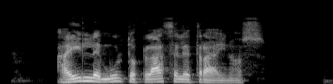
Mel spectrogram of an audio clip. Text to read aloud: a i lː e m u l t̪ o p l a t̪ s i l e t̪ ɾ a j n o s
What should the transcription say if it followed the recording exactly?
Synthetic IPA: a i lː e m u l t̪ o p l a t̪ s e l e t̪ ɾ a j n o s

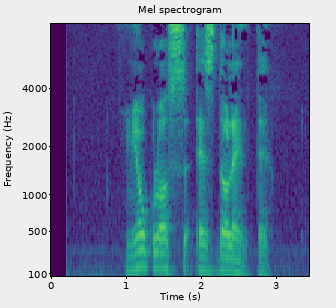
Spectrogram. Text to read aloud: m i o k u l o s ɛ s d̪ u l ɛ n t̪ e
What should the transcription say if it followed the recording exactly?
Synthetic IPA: m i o k u l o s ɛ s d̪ o l ɛ n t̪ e

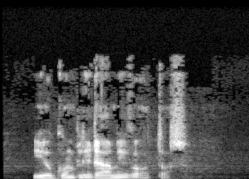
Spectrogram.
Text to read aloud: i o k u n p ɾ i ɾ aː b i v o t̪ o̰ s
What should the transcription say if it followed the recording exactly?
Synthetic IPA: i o k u m p l i ɾ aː m i v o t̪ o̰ s

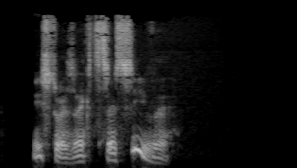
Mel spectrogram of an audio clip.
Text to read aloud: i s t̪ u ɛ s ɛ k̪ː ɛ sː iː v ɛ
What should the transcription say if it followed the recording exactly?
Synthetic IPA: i s t̪ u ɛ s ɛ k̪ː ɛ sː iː v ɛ

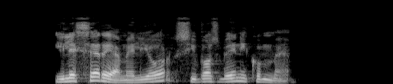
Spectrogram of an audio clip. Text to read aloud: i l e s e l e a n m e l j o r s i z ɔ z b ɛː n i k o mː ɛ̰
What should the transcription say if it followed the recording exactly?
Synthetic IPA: i l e s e ɾ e a m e l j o r s i v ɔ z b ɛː n i k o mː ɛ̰

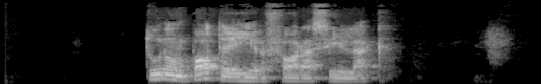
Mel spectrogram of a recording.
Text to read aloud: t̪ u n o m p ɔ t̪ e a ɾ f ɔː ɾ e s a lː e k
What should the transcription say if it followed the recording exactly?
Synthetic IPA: t̪ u n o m p ɔ t̪ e i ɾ f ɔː ɾ a s i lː a k

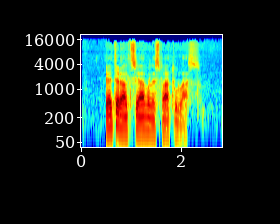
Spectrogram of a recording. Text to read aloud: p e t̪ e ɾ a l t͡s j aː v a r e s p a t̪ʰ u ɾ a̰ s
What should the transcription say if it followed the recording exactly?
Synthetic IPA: p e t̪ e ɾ a l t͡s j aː v a l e s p a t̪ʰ u l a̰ s

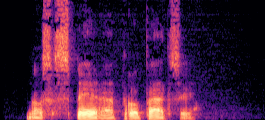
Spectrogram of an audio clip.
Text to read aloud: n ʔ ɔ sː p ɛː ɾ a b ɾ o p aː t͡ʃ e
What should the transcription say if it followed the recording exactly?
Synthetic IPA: n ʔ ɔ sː p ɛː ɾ a p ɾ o p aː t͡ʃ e

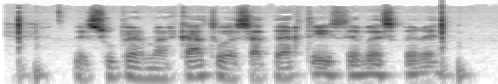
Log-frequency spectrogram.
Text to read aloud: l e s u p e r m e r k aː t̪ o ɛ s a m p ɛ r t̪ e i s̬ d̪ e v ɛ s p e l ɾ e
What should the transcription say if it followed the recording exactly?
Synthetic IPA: l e s u p e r m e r k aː t̪ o ɛ s a p ɛ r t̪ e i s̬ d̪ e v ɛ s p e ɾ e

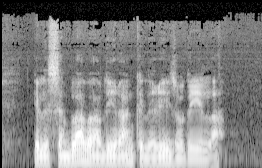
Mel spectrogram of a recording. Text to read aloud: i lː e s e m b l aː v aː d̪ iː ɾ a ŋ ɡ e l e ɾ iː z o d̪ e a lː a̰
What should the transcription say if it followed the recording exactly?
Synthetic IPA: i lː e s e m b l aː v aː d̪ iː ɾ a ŋ k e l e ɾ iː z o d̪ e i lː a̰

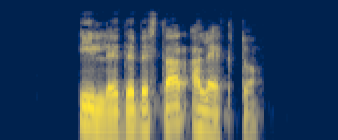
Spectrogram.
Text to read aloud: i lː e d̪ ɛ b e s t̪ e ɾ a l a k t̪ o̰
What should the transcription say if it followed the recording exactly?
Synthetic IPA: i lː e d̪ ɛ b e s t̪ a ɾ a l ɛ k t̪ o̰

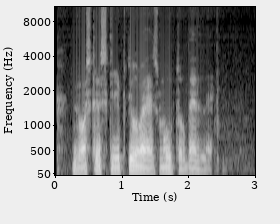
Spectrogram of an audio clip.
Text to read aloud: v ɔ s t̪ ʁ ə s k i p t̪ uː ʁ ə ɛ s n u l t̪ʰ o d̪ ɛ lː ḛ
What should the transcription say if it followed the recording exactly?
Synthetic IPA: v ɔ s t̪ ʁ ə s k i p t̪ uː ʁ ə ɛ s m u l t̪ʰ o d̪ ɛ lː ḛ

